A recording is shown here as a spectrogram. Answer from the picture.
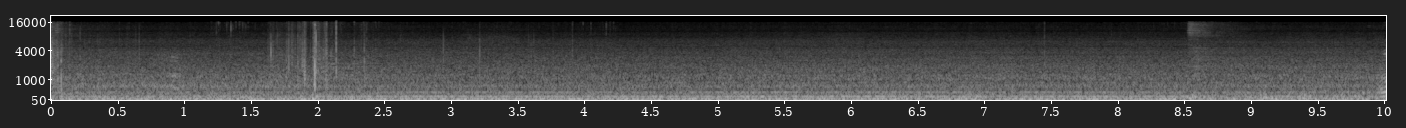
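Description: Steady low engine rumble with a constant hum, from a running vehicle nearby, broken by a couple of sharp clicks, the loudest about two seconds in.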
